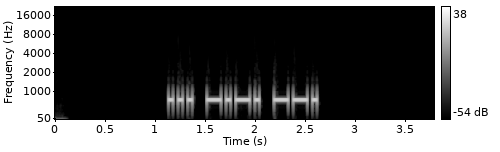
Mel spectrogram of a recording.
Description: Morse code, heard as a keyed tone, about 25 wpm, 700 Hz. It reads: SCG
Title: USA Call Sign Postfixes - 3 Letters 25wpm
